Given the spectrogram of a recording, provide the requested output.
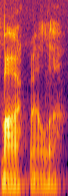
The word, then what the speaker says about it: Mark Miller: the comic book writer I think that is just pronounced Mark Miller yeah but it's spelled like m i l l e r I'm like oh Frank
